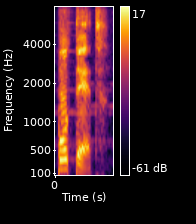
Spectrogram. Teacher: পো এর শেষে অনুচ্চারিত তে এত এর শুরুতে যে এ স্বরধ্বনি রয়েছে তার সাথে মিলে উচ্চারিত হয়েছে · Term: সন্ধি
